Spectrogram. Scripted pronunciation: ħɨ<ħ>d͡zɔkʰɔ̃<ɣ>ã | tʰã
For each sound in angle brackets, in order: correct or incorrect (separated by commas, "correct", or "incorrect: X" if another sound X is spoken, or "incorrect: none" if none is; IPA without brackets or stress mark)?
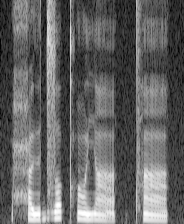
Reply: incorrect: none, incorrect: j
